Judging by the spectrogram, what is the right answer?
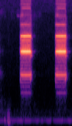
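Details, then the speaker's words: Dump truck with a no-start fault (owner suspects a signal or ground wire): two sharp high beeps about three-quarters of a second apart on key-on, the normal warning, before relays only click and engine doesn't crank. "let's turn her on she does this whole thing it should start beeping"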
